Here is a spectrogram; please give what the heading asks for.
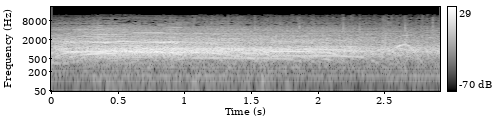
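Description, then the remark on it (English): A dense, sustained roar of many voices cheering and whooping at a strike rally of about 20,000 young people on Wurundjeri country in Australia, steady and loud for the full three seconds with scattered higher shouts rising above the wash. “How massive this crowd is, everyone!”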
